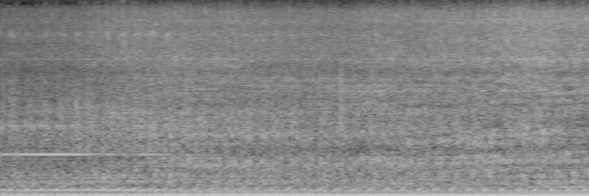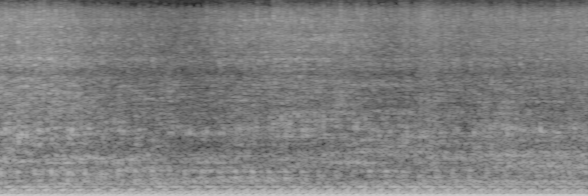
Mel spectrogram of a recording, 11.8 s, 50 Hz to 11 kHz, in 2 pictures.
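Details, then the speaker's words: 2007 Chevrolet Duramax diesel, died blowing white smoke, fuel issue: loud low idle with uneven chug about two beats a second, reduced power; possibly not on all cylinders, rail pressure too high, fuel pressure actuator suspected. "he is running even sound like it's hitting on all those have something else unplugged that I am not aware of"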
